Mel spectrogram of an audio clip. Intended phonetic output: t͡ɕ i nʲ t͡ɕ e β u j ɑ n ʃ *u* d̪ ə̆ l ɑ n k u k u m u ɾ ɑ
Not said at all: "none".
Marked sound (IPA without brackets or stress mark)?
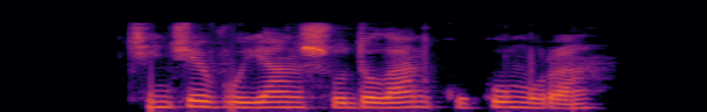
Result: u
